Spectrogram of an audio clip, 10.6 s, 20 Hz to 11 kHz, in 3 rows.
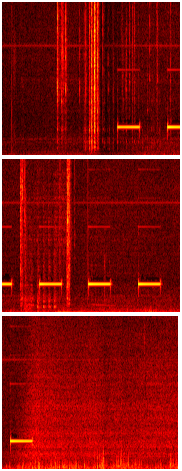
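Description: A 2008 Honda Accord EX-L's 2.4-litre four-cylinder engine starts about five seconds in and settles to idle, after a few clicks from the ignition switch. The dashboard seat-belt reminder chime beeps six times, about once a second. Near the end the climate-control fan starts blowing steadily.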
